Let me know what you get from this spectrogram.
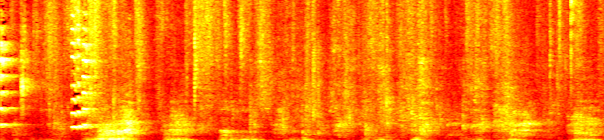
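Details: Low, throaty bursts from the white Golden Retrievers James Bond and Luna. One louder bark-like burst comes early, then steady grumbling pulses repeat about every half second.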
